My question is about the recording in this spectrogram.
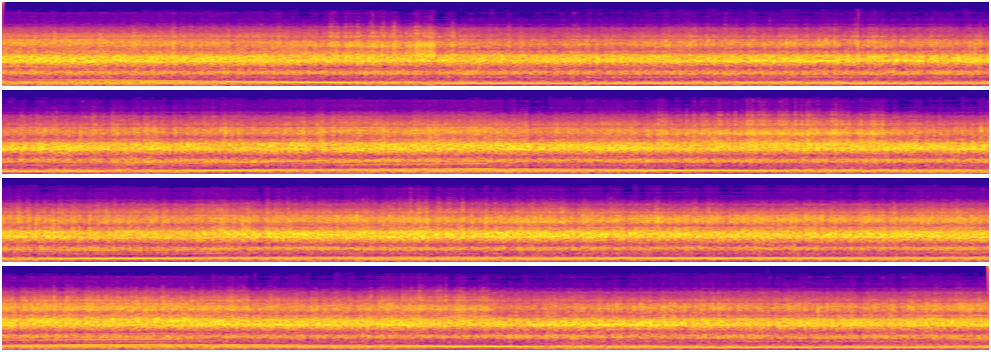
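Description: Motorcycle engine heard from an onboard camera at speed, its pitch rising and falling smoothly over several seconds as the throttle opens and closes through the corners, under a steady rush of wind noise.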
